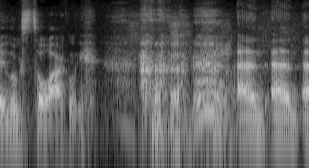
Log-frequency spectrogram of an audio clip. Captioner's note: laughter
